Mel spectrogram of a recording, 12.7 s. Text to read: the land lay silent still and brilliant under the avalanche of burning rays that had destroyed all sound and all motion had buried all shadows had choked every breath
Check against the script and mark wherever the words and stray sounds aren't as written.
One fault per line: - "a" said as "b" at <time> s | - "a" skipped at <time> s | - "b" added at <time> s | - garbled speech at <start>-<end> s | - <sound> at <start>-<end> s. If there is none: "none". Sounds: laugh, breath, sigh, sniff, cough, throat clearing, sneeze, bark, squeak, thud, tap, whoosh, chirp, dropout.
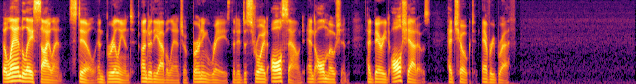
none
